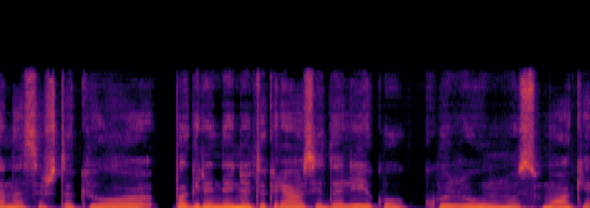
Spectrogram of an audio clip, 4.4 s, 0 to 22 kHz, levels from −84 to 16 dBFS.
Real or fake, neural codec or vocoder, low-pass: fake; codec, 44.1 kHz, 7.8 kbps, DAC; 14.4 kHz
